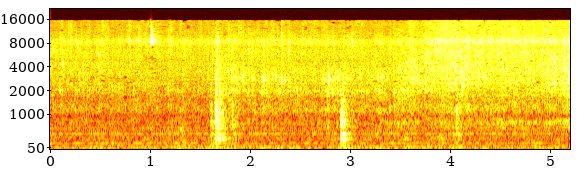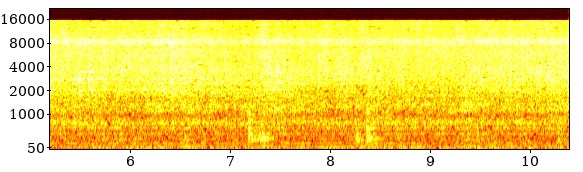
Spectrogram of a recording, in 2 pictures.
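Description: Vegetables sizzling in hot oil in a kadai while a wooden spatula stirs them, with a few short knocks of the spatula against the pan. The sizzle grows louder about four seconds in as the stirring picks up.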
